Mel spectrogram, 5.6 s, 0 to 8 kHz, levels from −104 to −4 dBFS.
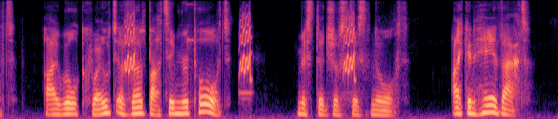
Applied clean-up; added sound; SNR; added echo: neural diffusion model UNIVERSE++.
